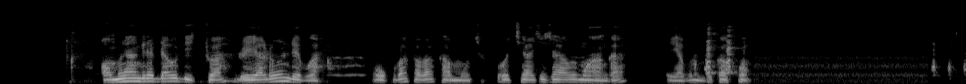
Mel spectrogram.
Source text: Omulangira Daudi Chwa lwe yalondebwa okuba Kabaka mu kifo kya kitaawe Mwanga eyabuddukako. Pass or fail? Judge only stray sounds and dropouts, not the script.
pass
